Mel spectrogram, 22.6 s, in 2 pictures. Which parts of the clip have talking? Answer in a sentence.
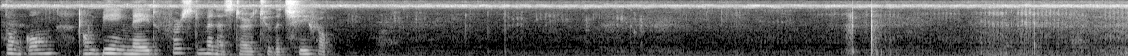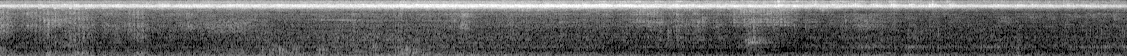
You can hear the talking from 0.0 to 3.2 s.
